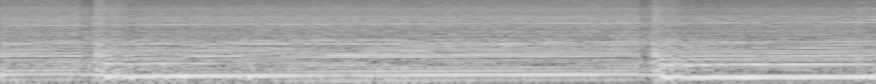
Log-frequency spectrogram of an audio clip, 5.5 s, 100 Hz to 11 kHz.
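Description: Car engine in Forza Horizon 5 holding a steady droning rev, broken twice by quick gear shifts where the pitch drops and climbs again, loud and close with no talking.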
